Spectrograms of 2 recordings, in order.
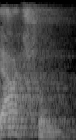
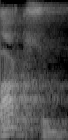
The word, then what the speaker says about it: Axum: Que é o reino de Axum ou Axum, né? As pronúncias, às vezes você vai encontrar Axum ou Axum, então, enfim, é a mesma civilização, tá?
